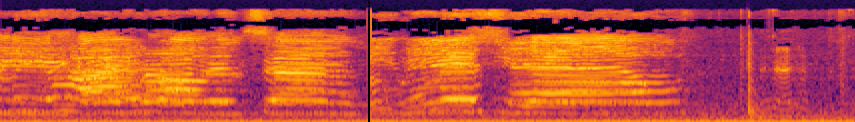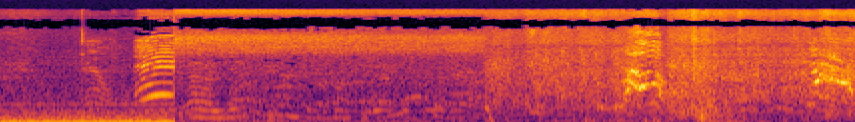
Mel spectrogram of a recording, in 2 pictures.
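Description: A group of children singing loudly together inside a van's cabin, over a steady low rumble of the van. The singing stops about four seconds in. The rumble cuts off suddenly at about six and a half seconds, leaving a quieter cabin with a few scattered voices.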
